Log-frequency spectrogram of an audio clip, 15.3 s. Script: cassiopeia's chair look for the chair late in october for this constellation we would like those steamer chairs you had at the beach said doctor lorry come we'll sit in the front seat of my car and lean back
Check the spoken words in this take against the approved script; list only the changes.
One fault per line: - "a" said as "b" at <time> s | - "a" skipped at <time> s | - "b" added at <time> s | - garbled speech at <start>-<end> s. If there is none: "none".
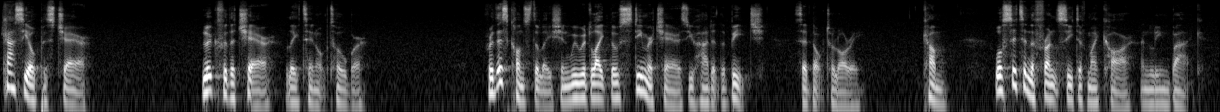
none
